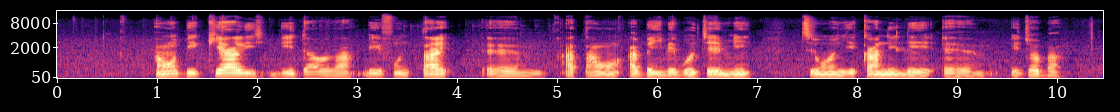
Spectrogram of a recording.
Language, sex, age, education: Yoruba, male, 15-29, tertiary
